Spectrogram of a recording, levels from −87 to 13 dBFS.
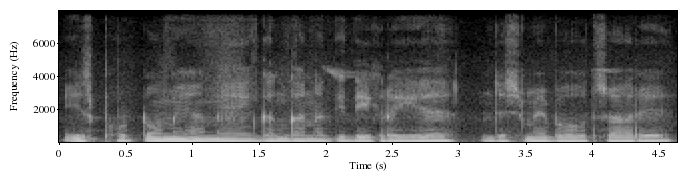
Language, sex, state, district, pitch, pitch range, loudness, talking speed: Hindi, male, Haryana, Charkhi Dadri, 110 Hz, 105-110 Hz, -14 LUFS, 155 wpm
